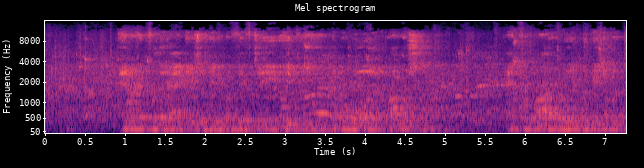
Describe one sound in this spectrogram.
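A crowd in an echoing gym cheers loudly.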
